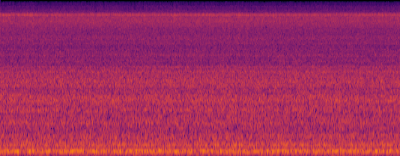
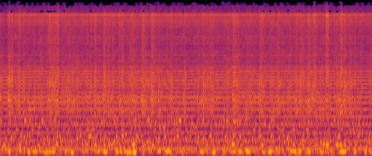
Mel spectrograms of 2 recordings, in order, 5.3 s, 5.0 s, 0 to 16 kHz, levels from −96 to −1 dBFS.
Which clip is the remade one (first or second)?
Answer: second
